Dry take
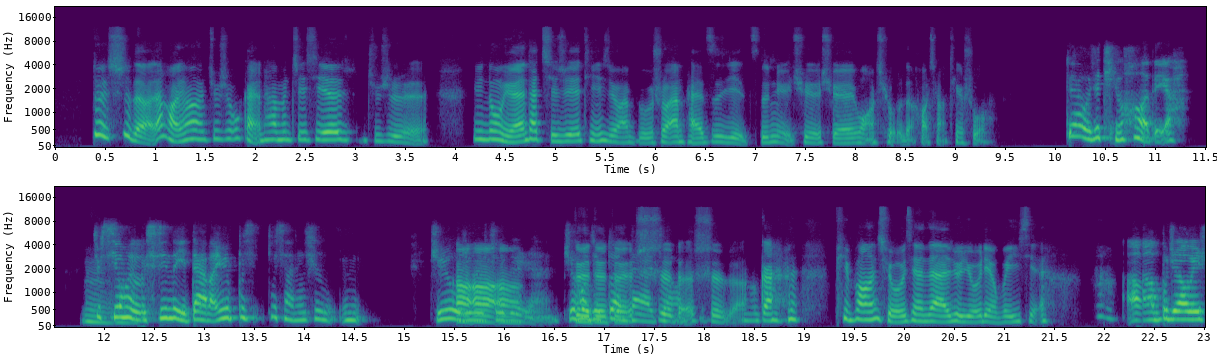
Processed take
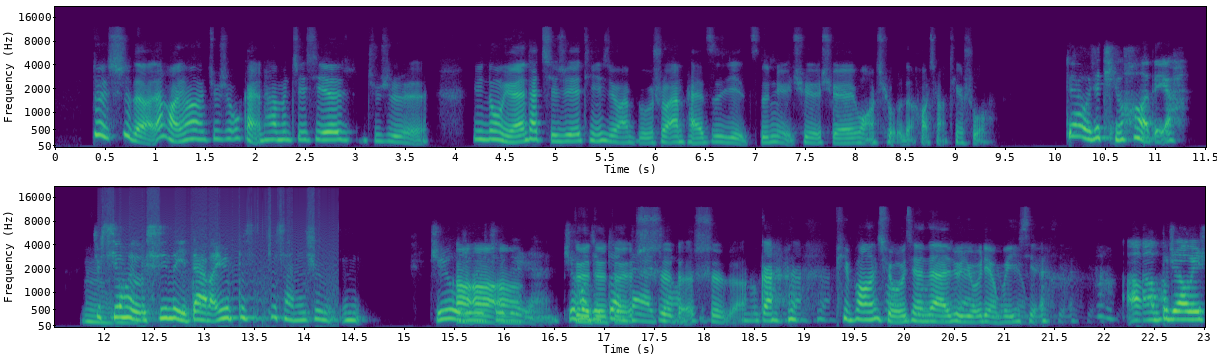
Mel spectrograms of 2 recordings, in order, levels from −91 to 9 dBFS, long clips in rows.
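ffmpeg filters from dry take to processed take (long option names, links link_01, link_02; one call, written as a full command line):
ffmpeg -i in.wav -filter_complex "[0:a]asettb=1/sr,asplit=3[link_01][link_02][link_03];[link_01]atrim=end=11.934[link_04];[link_02]atrim=start=11.93:end=14.34,asetpts=PTS-STARTPTS,afade=type=in:duration=0.004:curve=qsin,afade=type=out:start_time=2.406:duration=0.004:curve=qsin,aeval=exprs='val(0)+0.5*0.02*sgn(val(0))':channel_layout=same[link_05];[link_03]atrim=start=14.336[link_06];[link_04][link_05]acrossfade=duration=0.004:curve1=hsin:curve2=qsin[link_07];[link_07][link_06]acrossfade=duration=0.004:curve1=qsin:curve2=hsin,asplit=3[link_08][link_09][link_10];[link_08]afade=type=out:start_time=18.45:duration=0.02[link_11];[link_09]asplit=2[link_12][link_13];[link_13]adelay=289,lowpass=frequency=2000:poles=1,volume=-15dB,asplit=2[link_14][link_15];[link_15]adelay=289,lowpass=frequency=2000:poles=1,volume=0.31,asplit=2[link_16][link_17];[link_17]adelay=289,lowpass=frequency=2000:poles=1,volume=0.31[link_18];[link_12][link_14][link_16][link_18]amix=inputs=4:normalize=0,afade=type=in:start_time=18.45:duration=0.02,afade=type=out:start_time=22.64:duration=0.02[link_19];[link_10]afade=type=in:start_time=22.64:duration=0.02[link_20];[link_11][link_19][link_20]amix=inputs=3:normalize=0" out.wav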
